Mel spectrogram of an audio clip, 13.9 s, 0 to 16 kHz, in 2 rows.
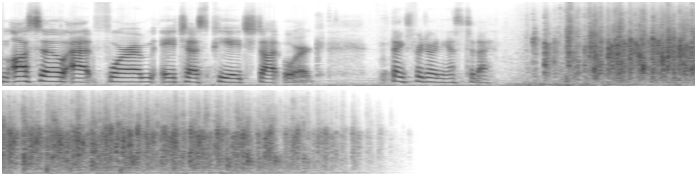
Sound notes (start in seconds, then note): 5.1 applause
